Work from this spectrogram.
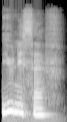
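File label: "unicef", British English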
